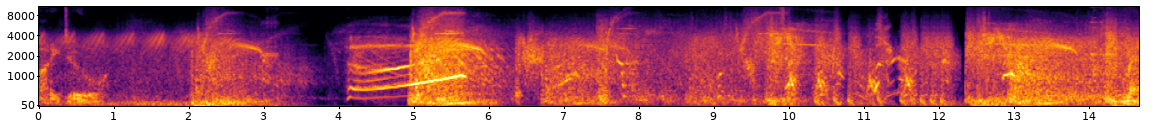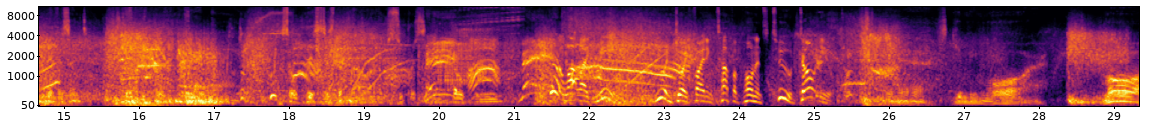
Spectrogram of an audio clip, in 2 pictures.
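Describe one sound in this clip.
Energy blasts whoosh and roar in bursts.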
